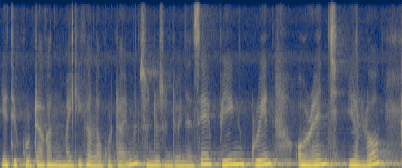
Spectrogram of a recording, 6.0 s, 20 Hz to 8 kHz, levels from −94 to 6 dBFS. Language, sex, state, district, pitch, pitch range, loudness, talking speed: Nagamese, female, Nagaland, Dimapur, 220 Hz, 205-250 Hz, -13 LUFS, 180 wpm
